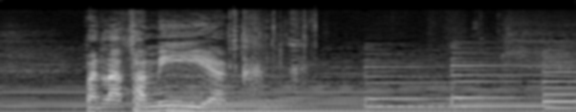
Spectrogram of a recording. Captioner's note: crunch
